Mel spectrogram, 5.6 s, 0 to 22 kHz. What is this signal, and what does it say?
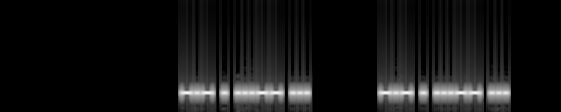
Morse code, heard as a keyed tone, about 36 wpm, 700 Hz. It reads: KE3S KE3S
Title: USA Call Signs - 4 Characters - Repeated 2x - 35wpm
